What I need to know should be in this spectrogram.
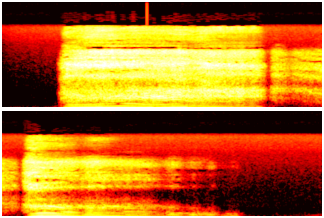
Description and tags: Scary: Werewolf - Voice Sound Effect
Scary sound! SFX: a werewolf or a monster.
soundeffect, werewolf, beast, sfx, voice, scary, horror, monster, creepy, haunted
